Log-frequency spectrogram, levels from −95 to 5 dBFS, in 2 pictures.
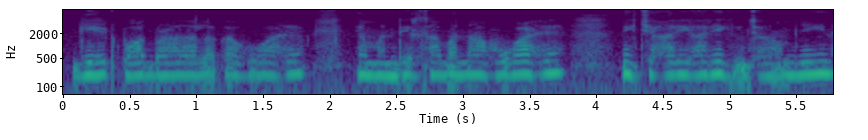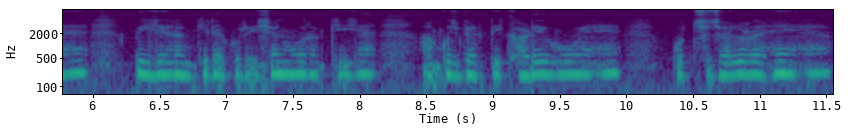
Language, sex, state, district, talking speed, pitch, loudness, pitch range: Hindi, female, Bihar, Sitamarhi, 180 wpm, 205 Hz, -45 LUFS, 195-210 Hz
